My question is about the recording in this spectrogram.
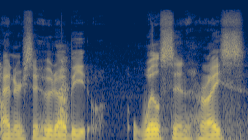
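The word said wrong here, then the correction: Reis: or hey, well, how do you say that? – Wilson Hayes. – Hayes, yeah. Very, yeah. These guys, man. Oh, there's an R there. Why is the R there?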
